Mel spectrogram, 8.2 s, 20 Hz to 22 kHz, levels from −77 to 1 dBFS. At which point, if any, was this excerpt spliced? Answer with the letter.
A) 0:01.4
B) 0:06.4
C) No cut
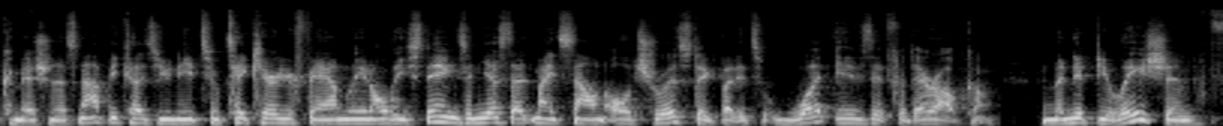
A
